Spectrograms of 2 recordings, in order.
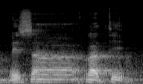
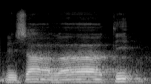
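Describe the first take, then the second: First: The vowel after the L is short. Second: The vowel after the L is long. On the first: It means my message, singular. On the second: It means my messages, plural.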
